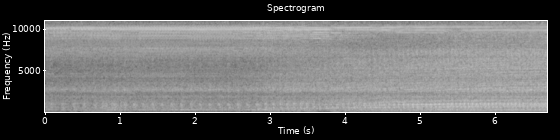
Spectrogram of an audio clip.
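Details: Land Rover LT230 transfer box, spun up: rising gear whine climbing with speed; suspected bad gear tooth or bearing, centre diff ruled out.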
